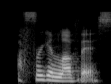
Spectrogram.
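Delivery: put-on loud whisper. Retelling what a course leader said leaning across: imitating a loud whisper. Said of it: "whispering in the loud way that men whisper".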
